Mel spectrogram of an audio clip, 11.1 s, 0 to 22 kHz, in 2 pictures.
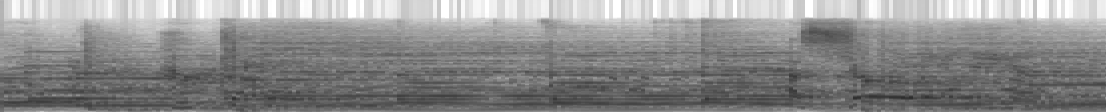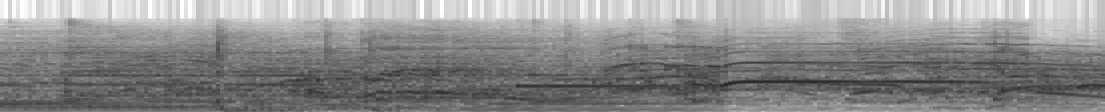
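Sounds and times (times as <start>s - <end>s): band music: 0.0s - 11.0s
crowd cheering and whooping: 2.1s - 11.0s.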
